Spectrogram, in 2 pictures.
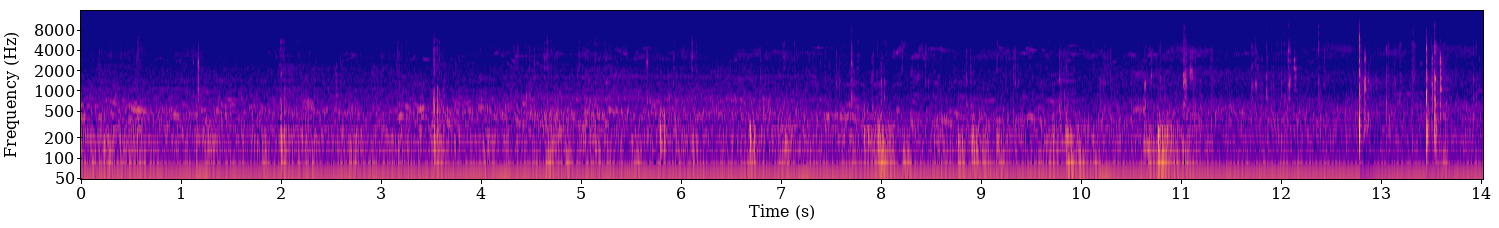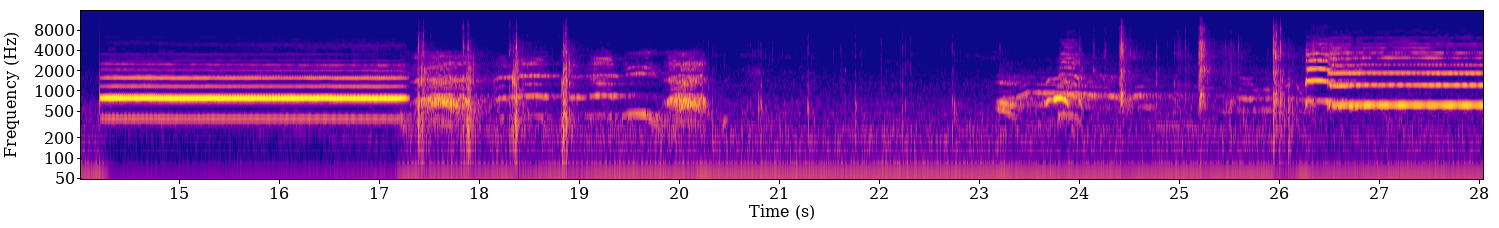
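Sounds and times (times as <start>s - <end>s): crowd murmuring: 0.0s - 12.8s, 13.8s - 21.3s, 23.0s - 28.0s
bugle long held note: 14.2s - 17.4s, 26.2s - 28.0s.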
